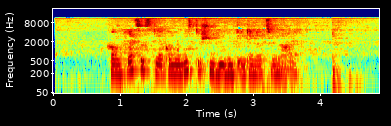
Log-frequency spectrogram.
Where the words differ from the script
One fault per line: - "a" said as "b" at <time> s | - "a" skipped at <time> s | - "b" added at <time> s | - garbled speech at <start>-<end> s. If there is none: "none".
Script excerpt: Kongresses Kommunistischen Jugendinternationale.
- "der" added at 1.5 s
